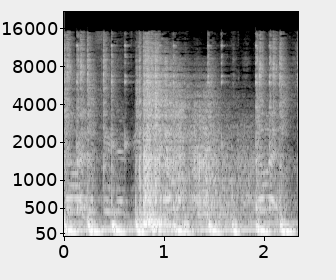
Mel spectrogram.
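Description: House music mix played from a laptop DJ controller over studio speakers, with a steady kick drum beat of about four a second. About two-thirds of a second in, a loud crash-like burst of noise in the mix swells and fades away over about a second.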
